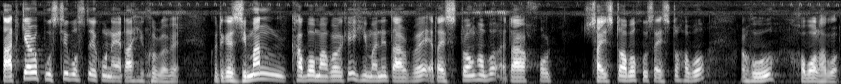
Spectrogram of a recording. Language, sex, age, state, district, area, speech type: Assamese, male, 45-60, Assam, Darrang, rural, spontaneous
